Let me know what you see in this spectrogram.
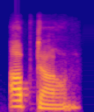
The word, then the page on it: uptown: Indian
